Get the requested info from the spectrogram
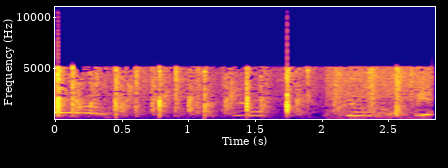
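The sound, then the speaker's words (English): A crowd claps steadily for the Pandora Jewelers Inside Florida Racing Driver of the Year in a dense, crackling patter of many hands, with a few sharper slaps standing out and voices calling over the applause throughout. “Big round of applause for the Pandora Jewelers Inside Florida Racing Driver of the Year”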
